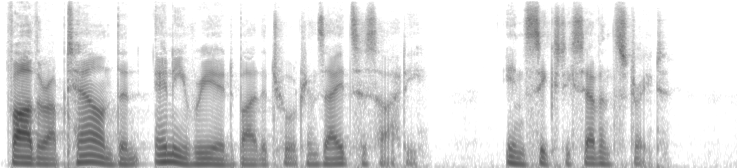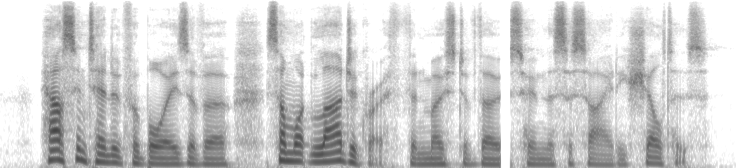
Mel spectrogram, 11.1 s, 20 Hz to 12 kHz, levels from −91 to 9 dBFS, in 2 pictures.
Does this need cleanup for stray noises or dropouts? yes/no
yes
